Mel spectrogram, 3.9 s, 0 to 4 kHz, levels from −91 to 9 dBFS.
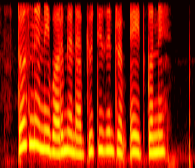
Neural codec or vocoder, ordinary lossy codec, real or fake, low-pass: none; none; real; 3.6 kHz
